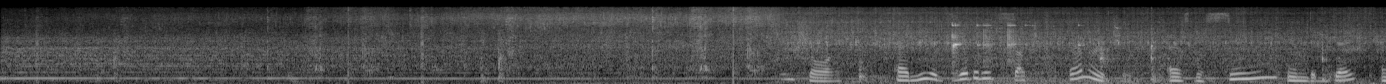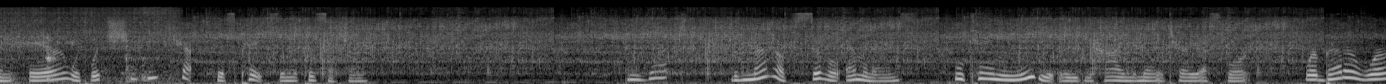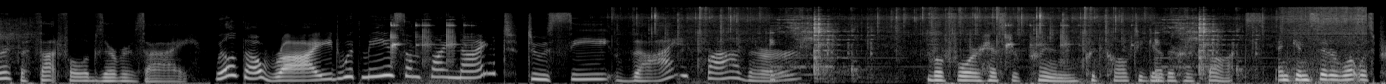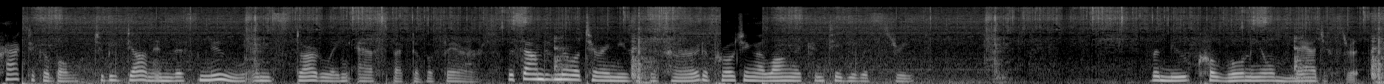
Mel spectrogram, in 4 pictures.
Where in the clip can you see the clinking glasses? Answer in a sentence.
You can hear the clinking glasses from 9.5 to 11.4 s, from 31.6 to 32.5 s and from 37.8 to 39.8 s.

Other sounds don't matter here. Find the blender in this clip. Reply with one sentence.
The blender can be heard from 0.0 to 13.2 s.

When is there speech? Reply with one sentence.
The speech can be heard from 7.8 to 17.6 s, from 20.1 to 35.8 s, from 37.0 to 50.8 s and from 53.1 to 55.3 s.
